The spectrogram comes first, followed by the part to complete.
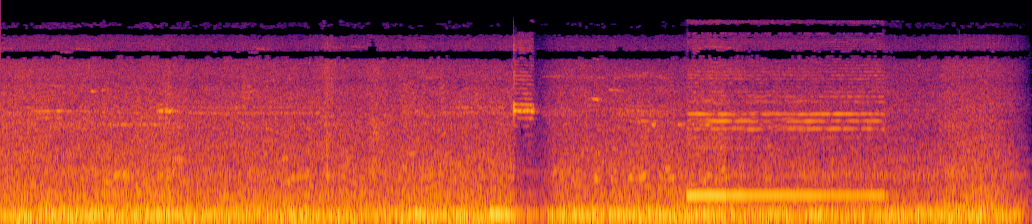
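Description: Busy street traffic heard from a moving two-wheeler: a steady low engine and road rumble, with a vehicle horn held for about two seconds near the end.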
